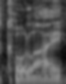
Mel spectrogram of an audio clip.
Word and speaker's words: Kohli: Was it a bad time to point out you've mispronounced my name for the last hour? Ever? You at it? I'll answer to, but. There you go. Aye. And it's Kohli.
